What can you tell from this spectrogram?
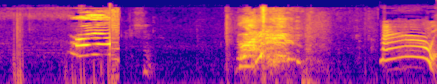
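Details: Domestic cat meowing indoors: a loud, drawn-out wavering meow, then a rough, broken cry, then a long meow rising and falling in pitch, with people talking nearby.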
